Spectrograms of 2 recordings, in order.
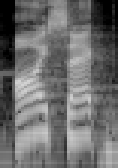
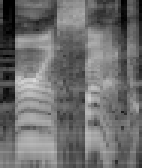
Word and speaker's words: Isaac: than the edgy comedian isaac butterfield in america we would pronounce his name isaac but in australia it's pronounced i sack like a sack of eyes my name's isaac butterfield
